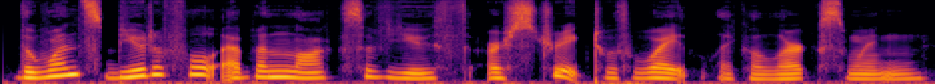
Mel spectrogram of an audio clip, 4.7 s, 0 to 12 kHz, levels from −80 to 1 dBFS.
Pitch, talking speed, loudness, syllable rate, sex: 190 Hz, 195 wpm, -18 LUFS, 4.8 syllables/s, female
